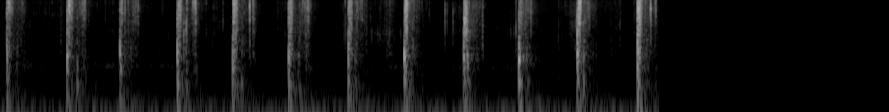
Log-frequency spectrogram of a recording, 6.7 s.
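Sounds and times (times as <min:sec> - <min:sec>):
sneaker footsteps on gritty cement: 0:00.0 - 0:05.0.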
